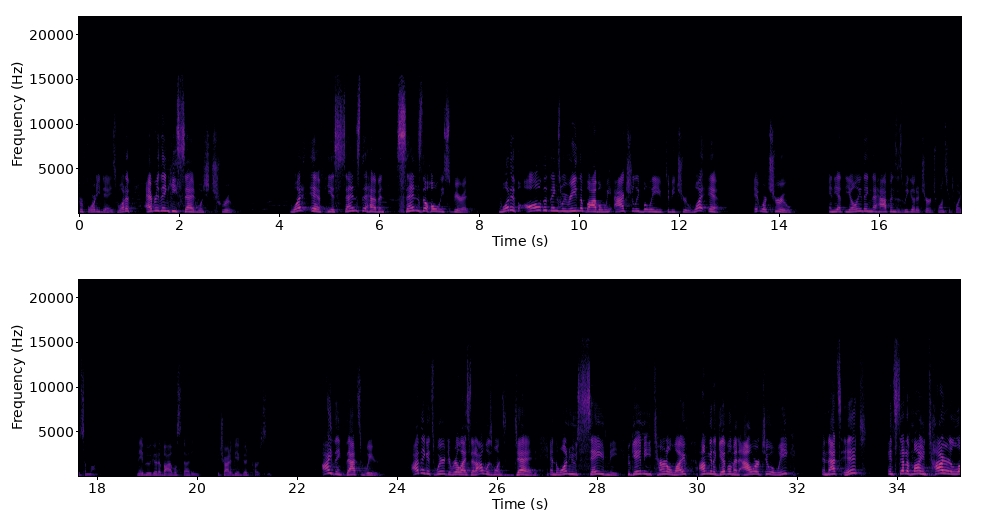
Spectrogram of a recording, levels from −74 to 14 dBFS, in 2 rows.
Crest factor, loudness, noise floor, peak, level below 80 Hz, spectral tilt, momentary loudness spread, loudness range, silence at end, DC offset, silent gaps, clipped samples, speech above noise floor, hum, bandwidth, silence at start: 22 dB; -36 LUFS; -86 dBFS; -16 dBFS; -88 dBFS; -3 dB/octave; 17 LU; 14 LU; 0 s; under 0.1%; none; under 0.1%; 49 dB; none; 15.5 kHz; 0 s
